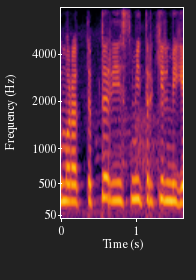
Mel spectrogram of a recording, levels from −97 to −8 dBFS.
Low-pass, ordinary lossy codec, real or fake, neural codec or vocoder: none; none; real; none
